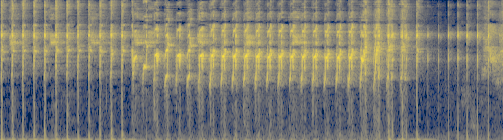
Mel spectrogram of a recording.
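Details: Lovebird dozing off while chattering, offered as a lure to prompt reluctant lovebirds: a continuous rapid string of shrill, clipped pulses that swells in the middle and fades near the end.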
